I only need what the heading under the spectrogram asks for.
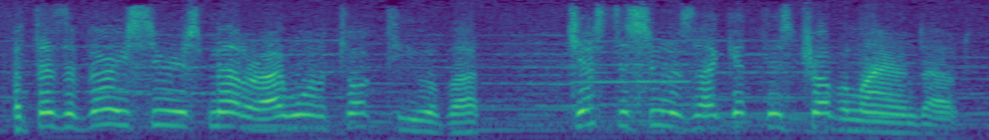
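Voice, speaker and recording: An actor playing an earnest, stubborn young cowboy son in a 1930s western film. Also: male voice, very high voice, lively intonation, fast. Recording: muffled old 1930s film soundtrack, music behind.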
